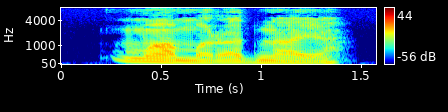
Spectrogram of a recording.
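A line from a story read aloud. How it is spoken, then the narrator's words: Stunned mutter. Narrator (Russian): пробормотал Уиллис, ошарашенно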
